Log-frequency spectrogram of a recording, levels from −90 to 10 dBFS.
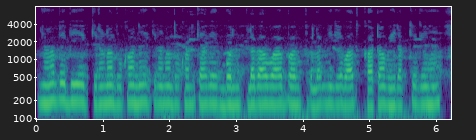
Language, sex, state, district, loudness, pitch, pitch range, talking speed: Maithili, male, Bihar, Madhepura, -25 LUFS, 175 Hz, 170-180 Hz, 250 wpm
